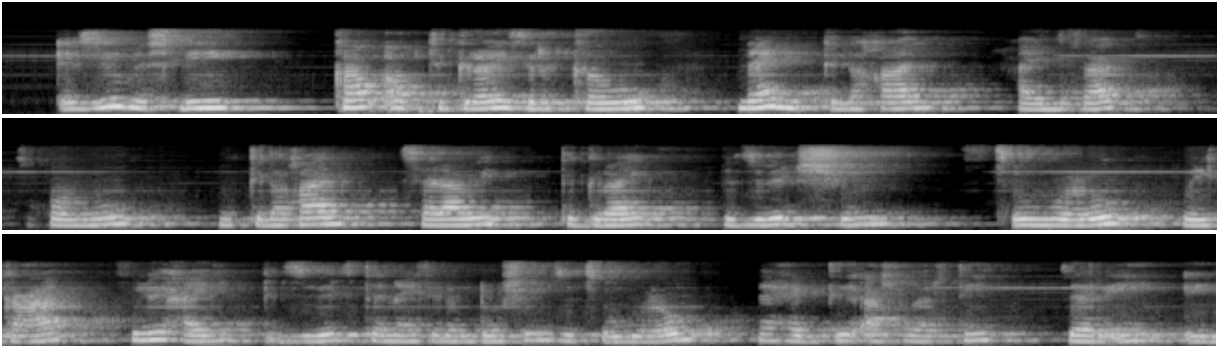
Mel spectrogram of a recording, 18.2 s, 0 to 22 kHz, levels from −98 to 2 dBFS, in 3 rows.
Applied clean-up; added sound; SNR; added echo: neural separator model SepFormer DNS4.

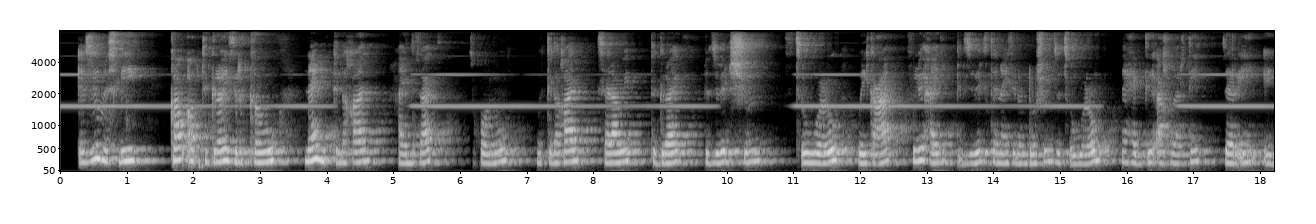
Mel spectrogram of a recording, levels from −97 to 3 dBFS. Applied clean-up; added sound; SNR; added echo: none; Wind instrument, woodwind instrument; 19 dB; reverberation time 0.8 s.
